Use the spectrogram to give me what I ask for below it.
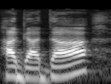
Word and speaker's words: Haggadah: If you said Haggadah, with the accent on the last syllable, Haggadah, you are correct. By the way, we're used to calling it the Haggadah, but it's actually Haggadah in Hebrew.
